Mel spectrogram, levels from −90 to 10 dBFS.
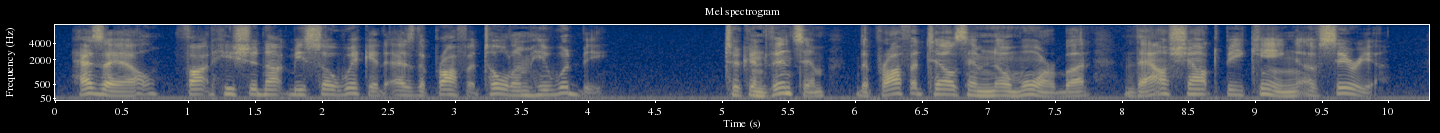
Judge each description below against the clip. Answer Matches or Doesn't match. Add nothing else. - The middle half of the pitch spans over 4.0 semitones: Matches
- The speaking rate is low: Doesn't match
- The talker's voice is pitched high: Doesn't match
